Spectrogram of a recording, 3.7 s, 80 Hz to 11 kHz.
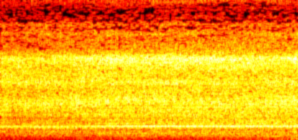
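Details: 2009 Nissan Murano at idle after repair of a major power steering leak (high-pressure hose and washer replaced, system bled, no leaks): steady even idle with a faint constant steering pump whine, no groan or squeal; steering system running normally.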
